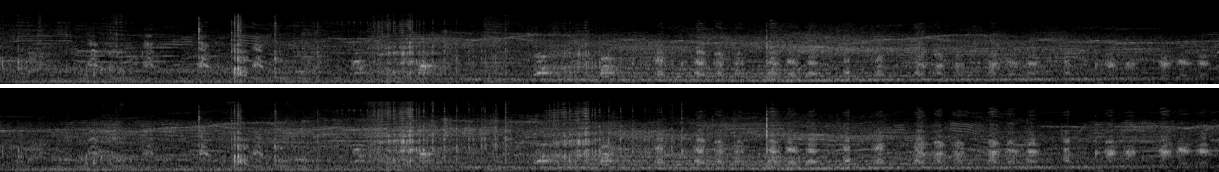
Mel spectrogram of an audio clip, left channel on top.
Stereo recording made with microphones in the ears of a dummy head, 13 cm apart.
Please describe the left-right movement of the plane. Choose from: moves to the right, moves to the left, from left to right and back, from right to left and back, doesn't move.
moves to the left.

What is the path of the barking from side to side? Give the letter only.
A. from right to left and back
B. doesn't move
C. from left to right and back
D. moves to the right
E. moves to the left
D.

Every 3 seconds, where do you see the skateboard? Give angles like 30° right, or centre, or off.
40° left, 30° right, 70° right, off.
